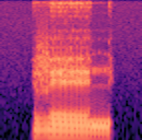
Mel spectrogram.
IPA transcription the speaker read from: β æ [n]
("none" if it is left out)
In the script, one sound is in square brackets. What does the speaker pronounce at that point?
n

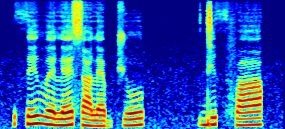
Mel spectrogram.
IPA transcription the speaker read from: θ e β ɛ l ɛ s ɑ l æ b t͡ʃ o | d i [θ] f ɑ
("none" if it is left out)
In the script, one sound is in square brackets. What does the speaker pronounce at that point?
θ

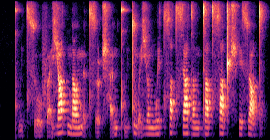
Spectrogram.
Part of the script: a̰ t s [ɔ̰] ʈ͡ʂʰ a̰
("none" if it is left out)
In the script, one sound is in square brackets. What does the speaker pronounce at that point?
ɔ̰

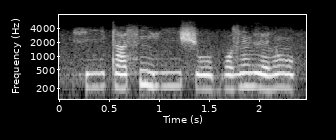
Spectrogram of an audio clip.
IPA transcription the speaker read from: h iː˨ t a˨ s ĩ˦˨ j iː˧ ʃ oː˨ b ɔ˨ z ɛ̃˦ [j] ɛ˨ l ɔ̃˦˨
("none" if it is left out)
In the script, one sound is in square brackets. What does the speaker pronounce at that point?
ɣ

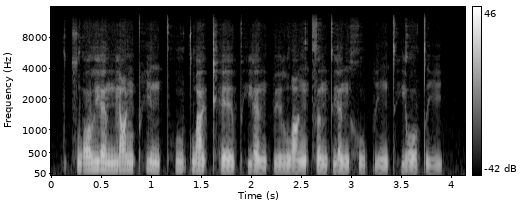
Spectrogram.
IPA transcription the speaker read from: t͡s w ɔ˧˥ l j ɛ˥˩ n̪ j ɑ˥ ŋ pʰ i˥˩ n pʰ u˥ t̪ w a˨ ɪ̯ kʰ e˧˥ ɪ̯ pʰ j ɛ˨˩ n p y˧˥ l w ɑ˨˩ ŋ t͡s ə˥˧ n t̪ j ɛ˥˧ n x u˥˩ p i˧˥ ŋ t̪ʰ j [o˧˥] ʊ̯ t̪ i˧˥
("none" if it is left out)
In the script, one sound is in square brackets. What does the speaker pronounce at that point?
o˥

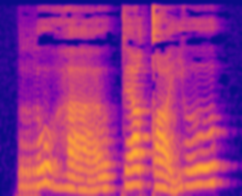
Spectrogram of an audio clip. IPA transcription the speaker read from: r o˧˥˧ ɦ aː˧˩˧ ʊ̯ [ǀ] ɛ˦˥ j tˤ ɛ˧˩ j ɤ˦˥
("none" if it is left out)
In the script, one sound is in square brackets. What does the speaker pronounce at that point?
k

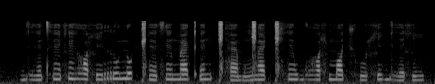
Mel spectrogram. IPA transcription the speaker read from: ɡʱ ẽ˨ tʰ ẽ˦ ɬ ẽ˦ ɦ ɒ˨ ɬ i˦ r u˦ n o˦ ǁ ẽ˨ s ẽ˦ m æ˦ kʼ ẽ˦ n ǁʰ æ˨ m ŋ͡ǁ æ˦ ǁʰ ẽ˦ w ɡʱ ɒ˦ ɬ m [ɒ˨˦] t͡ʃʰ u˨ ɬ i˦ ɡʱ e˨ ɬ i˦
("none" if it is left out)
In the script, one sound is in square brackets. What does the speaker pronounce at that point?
ɒ˦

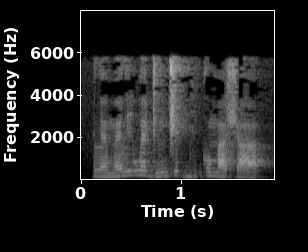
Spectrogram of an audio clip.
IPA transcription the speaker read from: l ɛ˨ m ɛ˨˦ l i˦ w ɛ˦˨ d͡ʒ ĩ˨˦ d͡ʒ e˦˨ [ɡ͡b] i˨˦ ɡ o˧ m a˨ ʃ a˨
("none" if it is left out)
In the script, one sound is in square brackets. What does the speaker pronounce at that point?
ɡ͡b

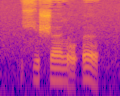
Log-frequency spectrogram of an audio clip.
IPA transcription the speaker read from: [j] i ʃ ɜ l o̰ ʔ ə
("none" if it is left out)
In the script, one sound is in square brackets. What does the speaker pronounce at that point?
ç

